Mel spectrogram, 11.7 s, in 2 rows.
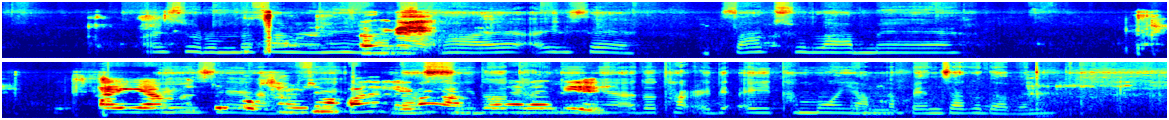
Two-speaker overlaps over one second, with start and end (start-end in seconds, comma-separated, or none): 6.6-8.7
